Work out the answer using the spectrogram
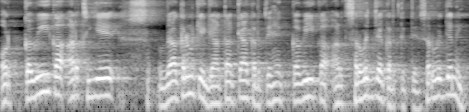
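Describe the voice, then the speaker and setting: Male preacher, higher voice, emphatic scripture-quoting sermon, echoey reverberant hall. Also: unhurried. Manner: repetitive, emphatic, cites scripture verse by verse. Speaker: spiritual preacher. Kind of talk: religious discourse.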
